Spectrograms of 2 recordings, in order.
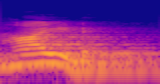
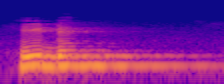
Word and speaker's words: HIDE: ई क्यों बोला? देखो आई के बाद क्या आया है? ई, तो उच्चारण हमने क्या किया? ई। यदि हम ई को हटा देते हैं तो क्या बन जाएगा हमारा? हिड, हिड, लेकिन ये तो उच्चारण गलत होगा, हमारा शब्द ही गलत हो गया।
